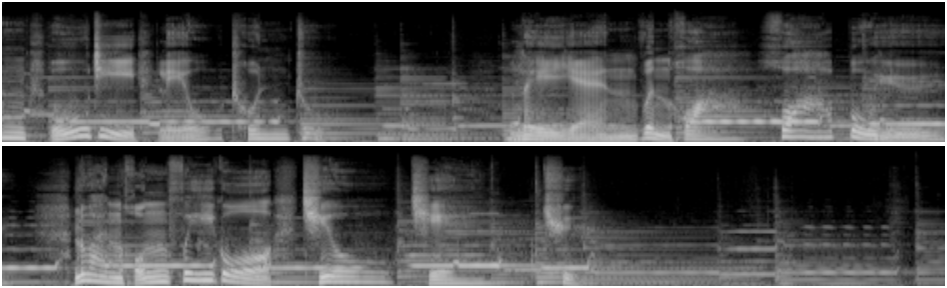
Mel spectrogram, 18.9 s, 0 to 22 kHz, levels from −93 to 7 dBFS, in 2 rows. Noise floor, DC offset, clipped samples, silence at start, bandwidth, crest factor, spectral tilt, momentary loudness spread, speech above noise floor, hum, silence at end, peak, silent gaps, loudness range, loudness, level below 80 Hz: -43 dBFS; under 0.1%; under 0.1%; 0 s; 15.5 kHz; 18 dB; -6 dB/octave; 19 LU; 23 dB; none; 0 s; -4 dBFS; none; 10 LU; -21 LUFS; -42 dBFS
